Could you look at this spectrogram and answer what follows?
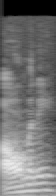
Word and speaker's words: Almany: Am I pronouncing your name correct? Alman.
